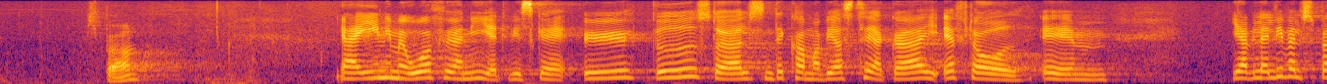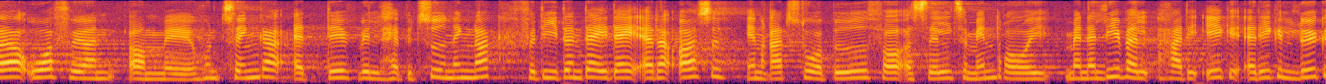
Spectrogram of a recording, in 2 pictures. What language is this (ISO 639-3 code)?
dan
